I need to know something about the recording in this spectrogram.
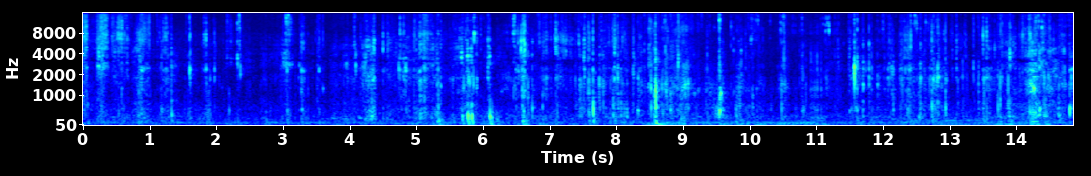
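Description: A person chewing and biting food close to the microphone: irregular, fairly quiet crunching clicks, a few a second.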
